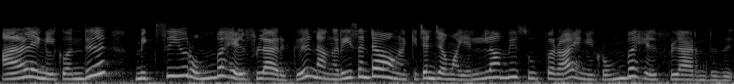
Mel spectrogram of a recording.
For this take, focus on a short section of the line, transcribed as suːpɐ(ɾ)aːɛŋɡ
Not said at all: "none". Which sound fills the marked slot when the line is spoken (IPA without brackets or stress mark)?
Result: ɾ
